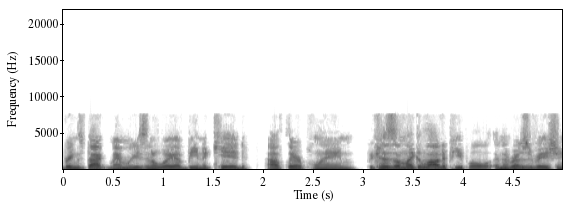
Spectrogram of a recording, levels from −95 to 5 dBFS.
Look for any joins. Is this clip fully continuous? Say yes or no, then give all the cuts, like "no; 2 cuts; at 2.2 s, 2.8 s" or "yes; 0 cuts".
no; 1 cut; at 1.9 s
